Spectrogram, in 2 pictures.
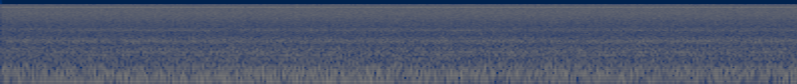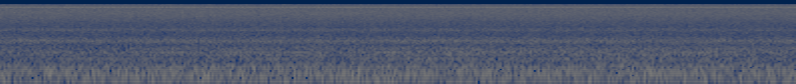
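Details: Steady, even rushing noise throughout, with no animal sound.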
